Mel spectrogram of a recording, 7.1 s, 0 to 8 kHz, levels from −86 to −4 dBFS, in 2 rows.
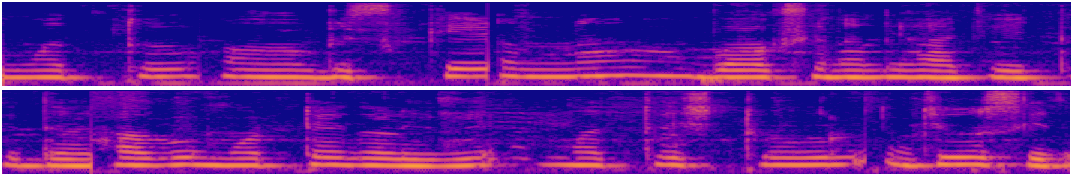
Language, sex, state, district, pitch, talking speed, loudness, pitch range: Kannada, female, Karnataka, Bijapur, 215 Hz, 95 wpm, -33 LUFS, 210-230 Hz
